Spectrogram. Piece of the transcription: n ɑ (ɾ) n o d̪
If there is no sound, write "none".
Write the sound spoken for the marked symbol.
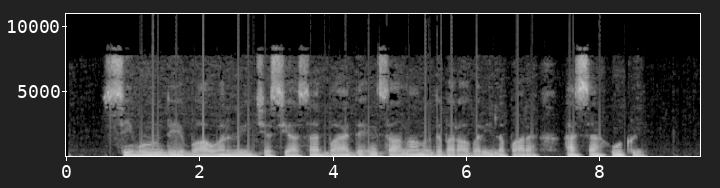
none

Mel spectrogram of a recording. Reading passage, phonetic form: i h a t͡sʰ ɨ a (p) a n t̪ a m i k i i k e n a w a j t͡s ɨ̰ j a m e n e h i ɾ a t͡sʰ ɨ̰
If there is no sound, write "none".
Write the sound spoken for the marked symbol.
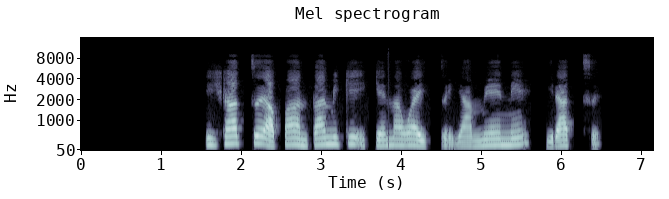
p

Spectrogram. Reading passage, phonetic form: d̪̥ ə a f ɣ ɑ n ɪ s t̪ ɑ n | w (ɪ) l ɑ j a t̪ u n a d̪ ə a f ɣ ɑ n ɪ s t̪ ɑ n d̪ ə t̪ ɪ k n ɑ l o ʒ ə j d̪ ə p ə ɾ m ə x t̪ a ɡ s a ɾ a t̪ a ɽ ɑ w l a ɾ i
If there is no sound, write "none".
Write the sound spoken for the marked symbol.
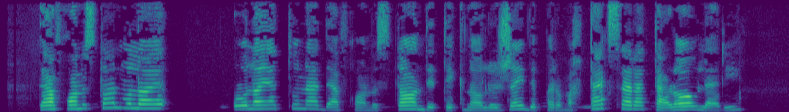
ɪ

